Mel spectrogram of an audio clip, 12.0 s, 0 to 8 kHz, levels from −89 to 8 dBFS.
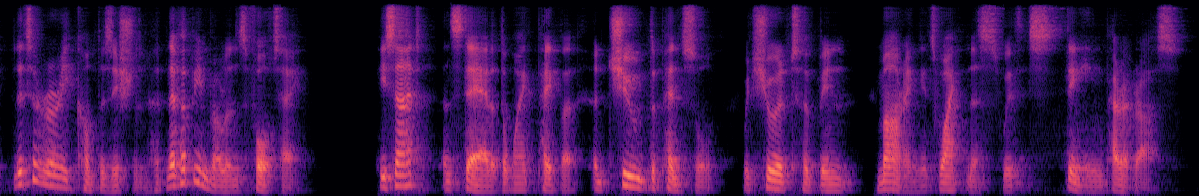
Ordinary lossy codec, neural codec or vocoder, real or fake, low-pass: AAC, 48 kbps; codec, 16 kHz, about 1 kbps, DyCAST, with the encoder's durations; fake; 7.2 kHz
